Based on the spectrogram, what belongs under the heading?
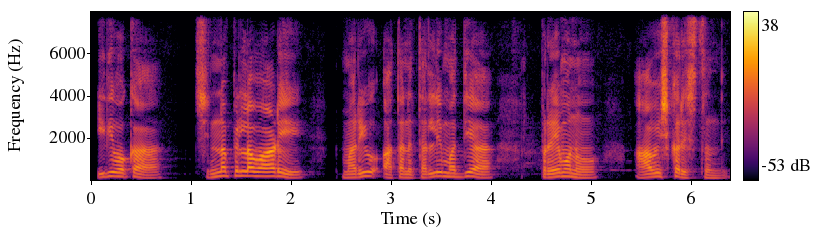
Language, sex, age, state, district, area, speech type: Telugu, male, 30-45, Andhra Pradesh, Anantapur, urban, spontaneous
